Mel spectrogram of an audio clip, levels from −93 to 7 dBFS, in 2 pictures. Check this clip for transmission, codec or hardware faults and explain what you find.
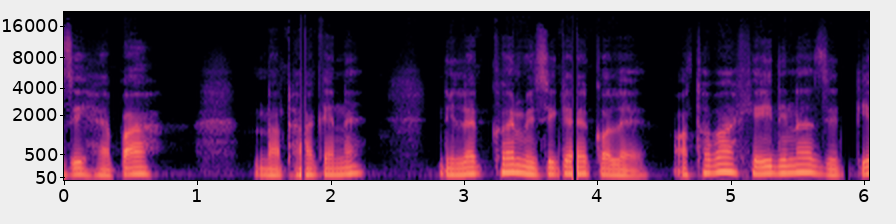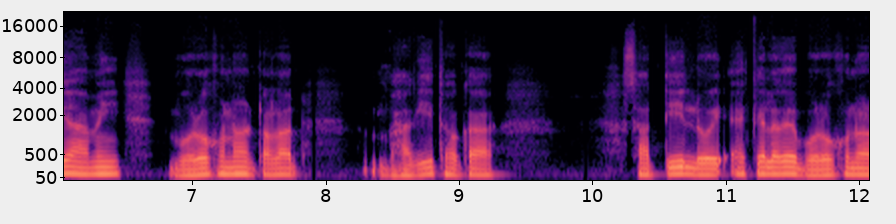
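Yes, there's one recurring fault: a gap at a join of encoded pieces, five times, roughly every 2 s. The silences hit at 1.78–1.81 s (about 29 ms), then 3.81–3.85 s just before "कोले अथब", 5.85–5.89 s, 7.89–7.93 s, and 9.93–9.97 s just before "सति लोइ" (40 ms each). The speech was encoded in 2-second chunks and spliced untrimmed, so each join keeps the encoder's startup delay and last-frame padding. You hear a brief dropout with smeared edges, then the speech carries on where it left off.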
